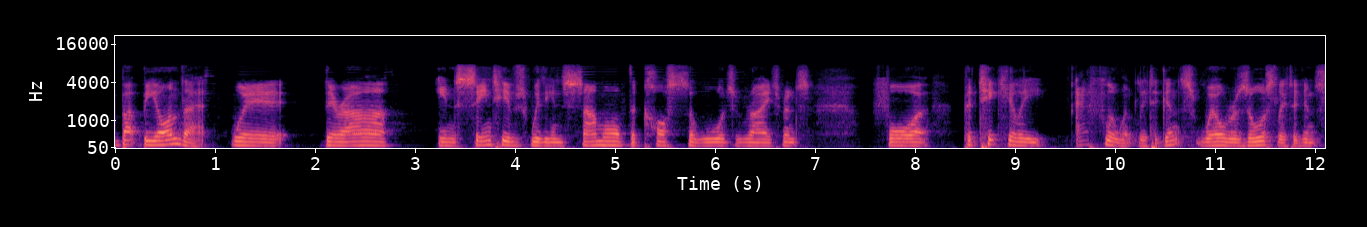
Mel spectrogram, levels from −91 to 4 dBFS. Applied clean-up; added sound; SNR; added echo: neural mask model DeepFilterNet 3.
